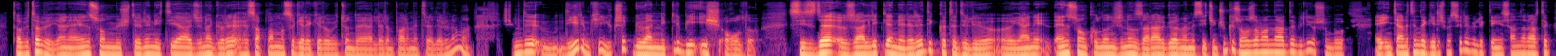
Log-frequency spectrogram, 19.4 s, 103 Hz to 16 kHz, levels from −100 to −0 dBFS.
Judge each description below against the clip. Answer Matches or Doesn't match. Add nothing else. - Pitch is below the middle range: Matches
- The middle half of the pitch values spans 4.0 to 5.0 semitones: Doesn't match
